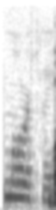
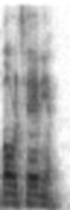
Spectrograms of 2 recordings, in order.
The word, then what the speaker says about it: Mauritanian: I can't, I can't, I'm trying to remember how you say it. Uh, for the Mauritanian. – Mauritanian. – Mauritanian, right? Where literally, and I haven't seen this happen in a trailer in ages.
